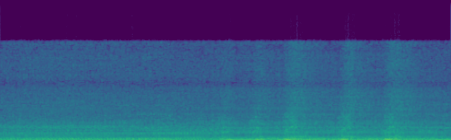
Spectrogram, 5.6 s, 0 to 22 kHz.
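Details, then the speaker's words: GY6-type scooter engine after rewiring the rectifier past a burnt connector, charging at 14.38–14.4 volts with no voltage spikes: steady even low putter at idle with a couple of light blips; runs clean, normal idle. "sounds healthy see if it's voltage [Music] spiking nope it's doing exactly what it should do"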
